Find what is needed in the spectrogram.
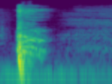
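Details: A single short, sharp cough in a quiet room.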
